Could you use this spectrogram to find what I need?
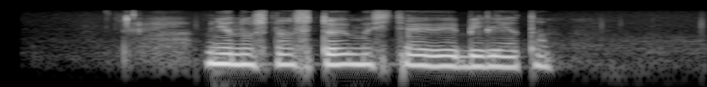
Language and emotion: Russian, neutral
